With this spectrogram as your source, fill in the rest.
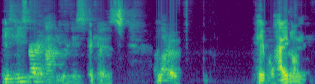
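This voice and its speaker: A man's voice: on the low side, animated, moderate pace, breathy edge, rough recording. A man co-hosting a podcast as a mock awards show, playful and rambling, with many fillers. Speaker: podcast co-host.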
